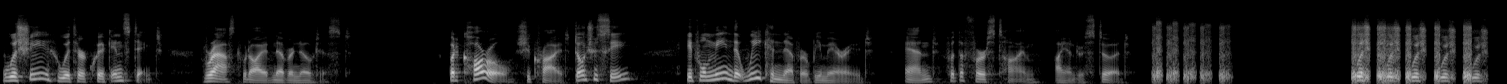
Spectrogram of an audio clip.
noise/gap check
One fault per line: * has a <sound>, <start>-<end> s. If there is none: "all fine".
* has a laugh, 11.5-12.3 s
* has a laugh, 13.5-14.9 s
